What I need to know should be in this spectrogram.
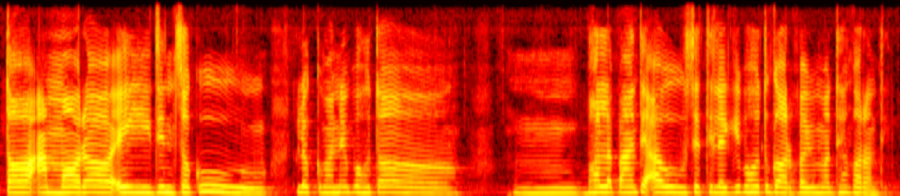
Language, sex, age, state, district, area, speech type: Odia, female, 18-30, Odisha, Nayagarh, rural, spontaneous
